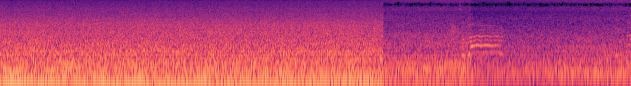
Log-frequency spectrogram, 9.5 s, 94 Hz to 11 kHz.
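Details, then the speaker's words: 2002 Jeep Wrangler, freshly installed S&J Engines 4.7L stroker replacing the 4.0, just after first start. Steady, even fast idle of about 2,000 rpm for the 15-20 minute cam break-in, with a smooth, unbroken drone. Normal fast idle. "all right so what we're doing right now we're breaking in the cam gonna run this thing about 2 000 rpms for about 15-20 minutes but it is alive everybody"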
